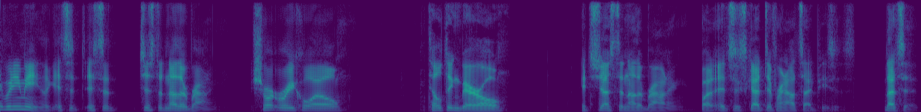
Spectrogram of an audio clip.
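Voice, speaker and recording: A man's voice: fairly high pitch, pushed and bright, dry recording, studio quality. A man hosting a livestream with casual, profane, blunt and sarcastic commentary. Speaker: livestream host.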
